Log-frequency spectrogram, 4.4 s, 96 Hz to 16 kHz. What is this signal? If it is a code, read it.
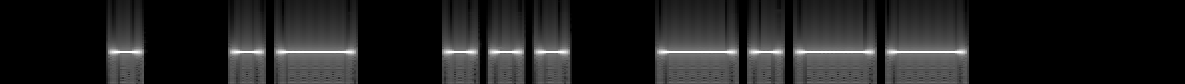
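Morse code, heard as a keyed tone, about 14 wpm, spaced as for 12 wpm, 680 Hz. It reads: EASY
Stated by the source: Morse joke practice at effective 60, Farnsworth 70.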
